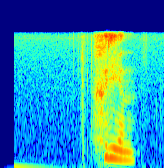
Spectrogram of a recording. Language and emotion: Russian, angry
